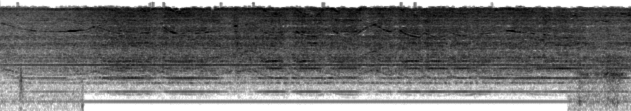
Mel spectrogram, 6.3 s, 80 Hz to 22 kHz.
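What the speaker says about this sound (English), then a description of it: "So I use a table saw to create that bevel in the rear piece." A table saw bevel-cutting a wooden rear subframe piece for a 1960s Shasta camper trailer, a steady high whine as the blade cuts for about five seconds, bracketed by the running motor, close and loud.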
